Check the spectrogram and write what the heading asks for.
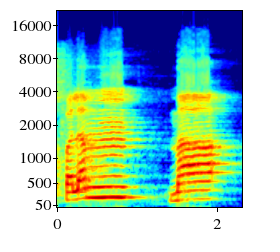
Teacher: Only meme with shadda, which should come out from nose.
